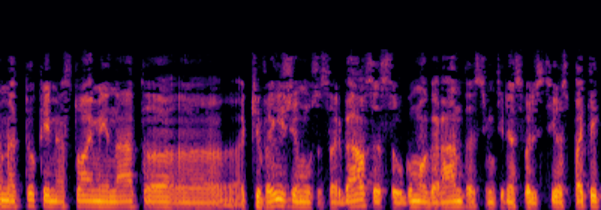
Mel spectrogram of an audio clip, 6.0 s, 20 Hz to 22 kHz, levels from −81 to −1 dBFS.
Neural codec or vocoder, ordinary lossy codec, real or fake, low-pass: codec, 44.1 kHz, 7.8 kbps, Pupu-Codec; MP3, 32 kbps; fake; 10.8 kHz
